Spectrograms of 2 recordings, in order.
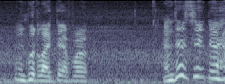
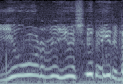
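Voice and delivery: higher mock nagging wife voice; imitating the wife; 8 semitones higher, 4 dB quieter than usual. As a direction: pitch it up and parrot her scolding. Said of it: "I had to hear my wife's mouth like".

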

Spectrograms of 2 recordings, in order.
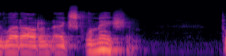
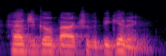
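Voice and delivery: ordinary delivery, nothing marked

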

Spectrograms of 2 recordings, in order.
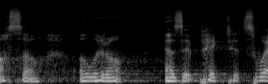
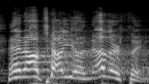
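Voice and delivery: loud, higher, fast retort; angry retort; 8 semitones higher, 9 dB louder, faster than usual. A narrator's reading. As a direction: fire back at him. Ghost keeps arguing.

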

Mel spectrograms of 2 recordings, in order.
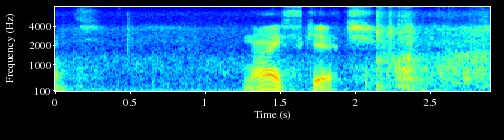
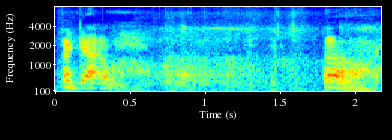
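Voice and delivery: normal talking voice

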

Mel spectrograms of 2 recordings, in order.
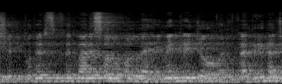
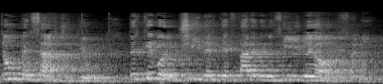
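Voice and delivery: louder, higher, exasperated; irritated outburst; 6 semitones higher, 7 dB louder than usual. A narrator's reading. Philip urging Annie to stop grieving, exasperated and loud. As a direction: snap at her in frustration. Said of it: "quasi con un moto di stizza".

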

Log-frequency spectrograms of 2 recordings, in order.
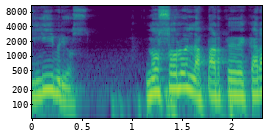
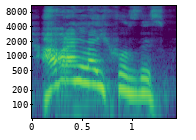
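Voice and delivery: mock panic shout, much higher on "Ábranla"; pretend panicked yell; 6 semitones higher than usual. Rector imagining himself fleeing a quake, mock panicked yell. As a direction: yell it like you're running downstairs in an earthquake. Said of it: "baje las escaleras yo corriendo y gritando".

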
